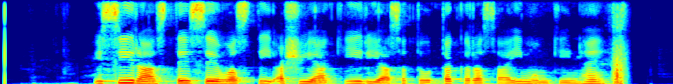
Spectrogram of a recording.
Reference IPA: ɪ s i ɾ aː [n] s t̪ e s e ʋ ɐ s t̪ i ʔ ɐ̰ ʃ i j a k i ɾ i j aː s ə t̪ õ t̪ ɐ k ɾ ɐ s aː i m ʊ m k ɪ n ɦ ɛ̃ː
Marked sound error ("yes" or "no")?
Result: yes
